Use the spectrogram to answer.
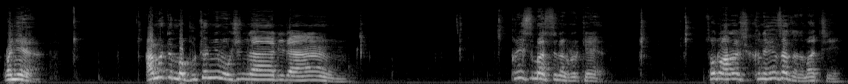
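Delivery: speaking between bites; talking while chewing. Real, not acted. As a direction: mouth full of chicken. Seen 0: Holds chicken at mouth, bites near 3s, chews while talking.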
